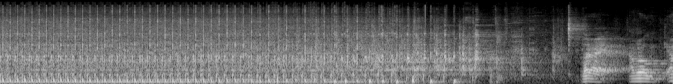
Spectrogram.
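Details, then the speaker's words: Barn-find Tecumseh 4-stroke small engine (probably about 5 hp), electric start, rewired with points and ignition rechecked, freshly refueled with carb set better: single cylinder chugs unevenly for about four seconds then dies away; runs but needs carburetor tuning. "make it into a running little motor that actually is not horrible it needs tuning but it starts really easy and it's electric start"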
